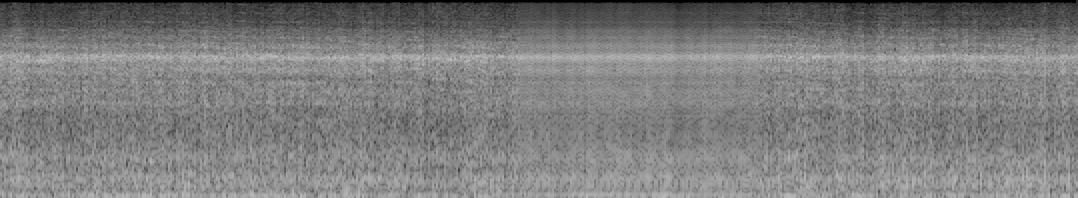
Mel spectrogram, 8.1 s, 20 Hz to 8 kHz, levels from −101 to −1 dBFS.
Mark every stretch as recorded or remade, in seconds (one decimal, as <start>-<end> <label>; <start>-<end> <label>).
0.0-3.9 recorded; 3.9-5.7 remade; 5.7-8.1 recorded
